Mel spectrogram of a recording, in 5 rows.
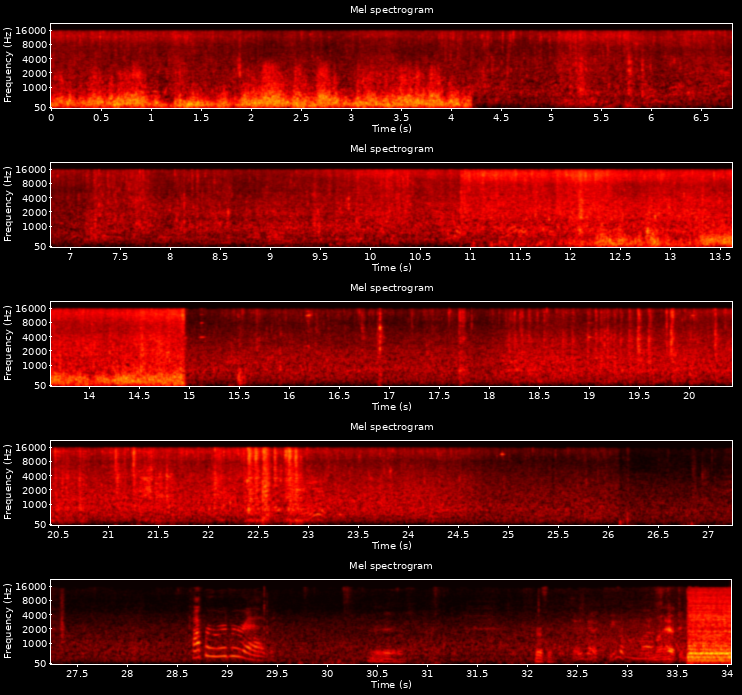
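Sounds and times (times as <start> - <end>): water splashing and dripping: 0.0 - 26.2
rushing river water: 0.0 - 30.1, 30.9 - 34.0.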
